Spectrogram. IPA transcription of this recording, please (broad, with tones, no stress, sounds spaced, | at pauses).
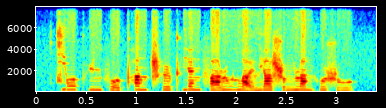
t͡ɕ j o˥ ʊ̯ pʰ y˧˥ n f o̰˨˩ ʊ̯ pʰ a˥ n ʈ͡ʂʰ ɻ̩˧˥ pʰ j ɛ˥ n f ä˧˥ ɻ u˥ l w a̰˨˩ ɪ̯ l j ä˥˩ ʂ ʊ˧˥ ŋ ɻ a˥˧ n x u˥˩ ʂ u˧˥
